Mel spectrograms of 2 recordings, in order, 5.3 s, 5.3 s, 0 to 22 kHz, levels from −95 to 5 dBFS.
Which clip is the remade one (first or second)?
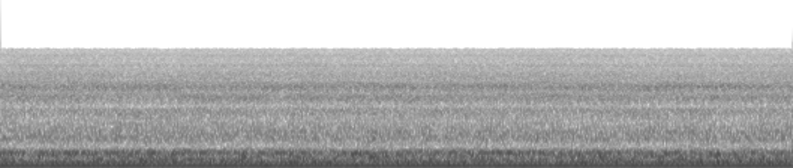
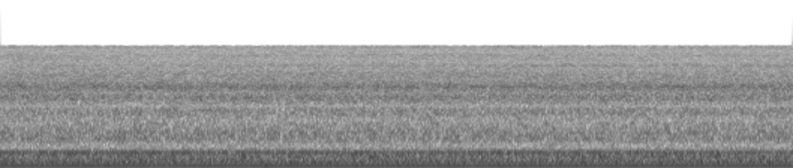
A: first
